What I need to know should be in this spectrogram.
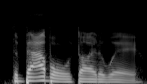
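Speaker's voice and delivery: ordinary delivery, nothing marked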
